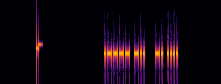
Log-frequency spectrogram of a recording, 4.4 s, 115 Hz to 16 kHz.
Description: Morse code, heard as a keyed tone, about 40 wpm, 700 Hz. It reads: 1D NH
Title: Field Day Exchanges - 40wpm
